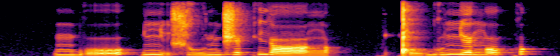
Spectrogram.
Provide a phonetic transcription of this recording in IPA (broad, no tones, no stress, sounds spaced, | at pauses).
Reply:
m b o̰ | ɲ ḭ ɕ ṳ n d͡ʒ ɛ k j ɑ ŋ | ǃ o̤ ɡ ṳ ɲ ɛ ŋ ɔ k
